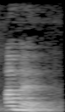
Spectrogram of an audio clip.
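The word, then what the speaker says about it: Hamel: If you look at para 1, his name is Monsieur Amal. The H is silent.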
